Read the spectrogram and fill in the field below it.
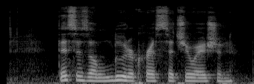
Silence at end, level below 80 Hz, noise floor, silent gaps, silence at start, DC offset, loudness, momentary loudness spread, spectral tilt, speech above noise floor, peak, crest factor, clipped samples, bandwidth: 0 s; -46 dBFS; -49 dBFS; none; 0.1 s; under 0.1%; -28 LUFS; 4 LU; -4.5 dB/octave; 22 dB; -14 dBFS; 16 dB; under 0.1%; 16.5 kHz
